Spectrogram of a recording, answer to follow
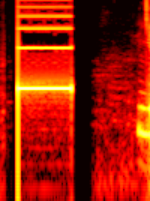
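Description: TV color-bars test-tone beep: one loud, steady, high-pitched beep lasting about three-quarters of a second that starts and cuts off abruptly.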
